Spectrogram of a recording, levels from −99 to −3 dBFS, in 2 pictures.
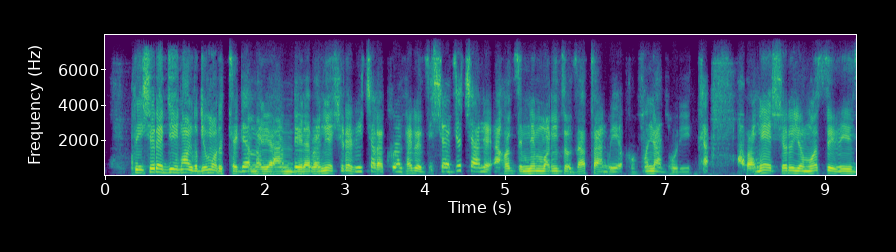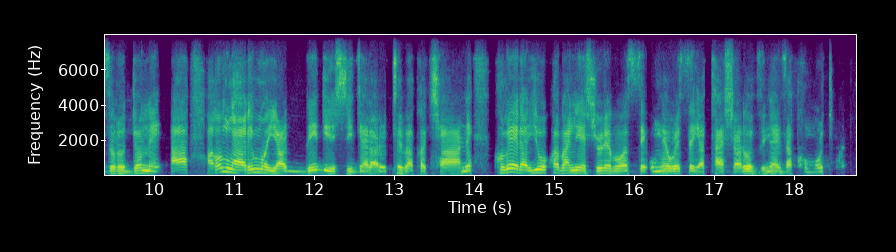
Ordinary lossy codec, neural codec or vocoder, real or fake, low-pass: Opus, 32 kbps; codec, 44.1 kHz, 1.7 kbps, Pupu-Codec; fake; 7.2 kHz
